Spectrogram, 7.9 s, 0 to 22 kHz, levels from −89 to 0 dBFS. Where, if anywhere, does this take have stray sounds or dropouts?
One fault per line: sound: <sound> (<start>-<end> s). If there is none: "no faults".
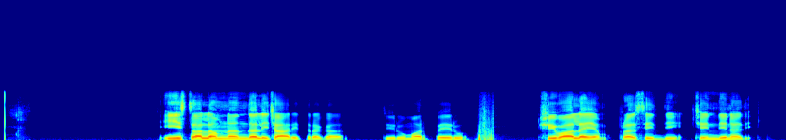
no faults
